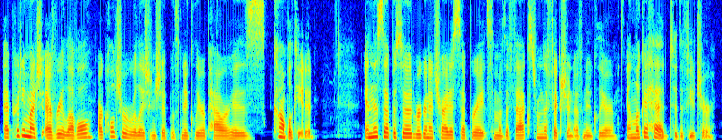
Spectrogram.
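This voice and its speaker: A woman's voice: fairly low pitch, a little fast, darkish tone, no room sound, clean studio sound. A woman co-hosting a podcast, reading a scripted intro and chatting in a friendly, laughing way. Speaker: podcast co-host. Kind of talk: scripted podcast narration and banter.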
